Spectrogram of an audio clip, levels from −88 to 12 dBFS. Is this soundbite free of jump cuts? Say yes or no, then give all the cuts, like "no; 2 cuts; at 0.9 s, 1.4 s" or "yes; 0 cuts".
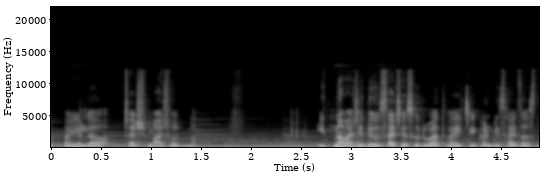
yes; 0 cuts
